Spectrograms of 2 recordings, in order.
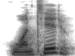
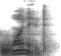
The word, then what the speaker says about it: wanted: Americans will say 20 wanted or wanted it's more common to hear Americans say wanted you have NT in the middle the t is silent other examples internet internet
